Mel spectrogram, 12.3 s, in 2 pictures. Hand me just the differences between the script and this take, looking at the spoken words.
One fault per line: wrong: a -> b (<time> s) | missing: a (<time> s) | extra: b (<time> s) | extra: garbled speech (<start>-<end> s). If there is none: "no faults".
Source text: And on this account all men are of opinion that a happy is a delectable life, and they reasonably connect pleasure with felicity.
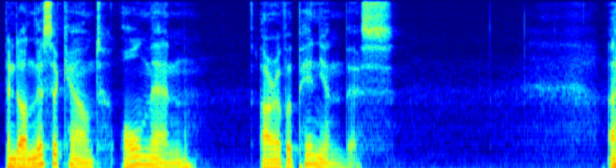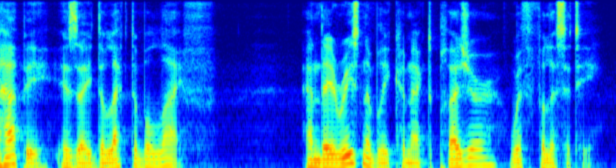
wrong: that -> this (3.5 s)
